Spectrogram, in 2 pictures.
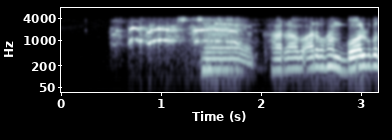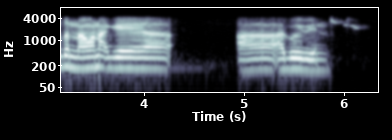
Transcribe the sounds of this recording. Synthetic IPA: hɛ̃kʰaɾabaɾubakʰanbɔlkɔd̪ɔnawanaʔɡɛ | aaɡujbin

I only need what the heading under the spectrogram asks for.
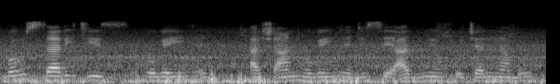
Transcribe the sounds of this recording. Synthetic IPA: bɐɦʊt̪saːɾit͡ʃiːz | ɦoɡɐiɦɛaːʃaːnɦoɡɐiɦɛd͡ʒɪsːeʔa̰ːd̪mijõkot͡ʃɐlnabɐɦʊt̪

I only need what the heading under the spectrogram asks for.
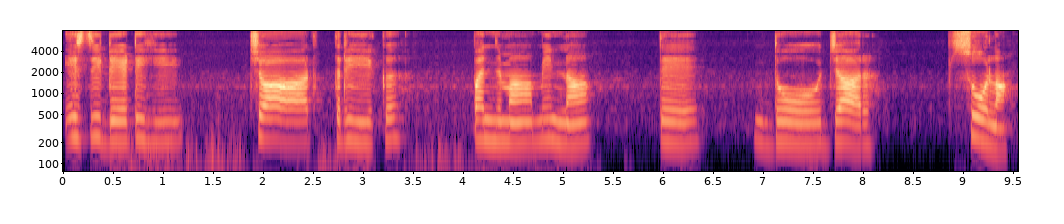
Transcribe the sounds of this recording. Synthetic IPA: ɪsd̪iːɖeːʈɦiː | t͡ʃaːɾt̪əɾiːk | pəɲd͡ʒmãːmiːnãː | t̪eː | d̪oːd͡ʒaːɾ | soːlãː

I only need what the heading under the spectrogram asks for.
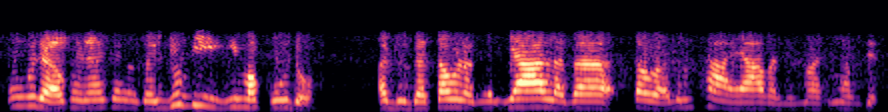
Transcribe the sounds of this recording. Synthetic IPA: udɐːkʰojnakɐŋɐɡɐjubiɡimɐkudo | ɐdudɐtɐwlɐɡɐjalɐɡɐtɐwɾɐːdumtʰajabɐnimɐmojd͡ʒe

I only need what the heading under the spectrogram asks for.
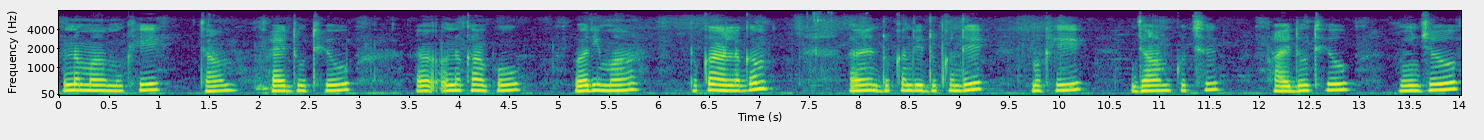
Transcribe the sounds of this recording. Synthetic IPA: ʊnmãmũːkʰe | d͡ʑaːmfaːɪd̪ot̪ʰijo | ɛ̃ːʔʊ̰nkʰãpoː | ʋɐɾimã | ɖʱʊkəɽ̃ə̃lɐɠəmɪ̆ | ɛ̃ːɖʱʊkə̃nd̪eɖʱʊkə̃nd̪emũːkʰe | d͡ʑaːmkʊd͡ʑʱʊ̆ | faːɪd̪ot̪ʰijo | mʊ̃ɦɪ̃ɲd͡ʑo

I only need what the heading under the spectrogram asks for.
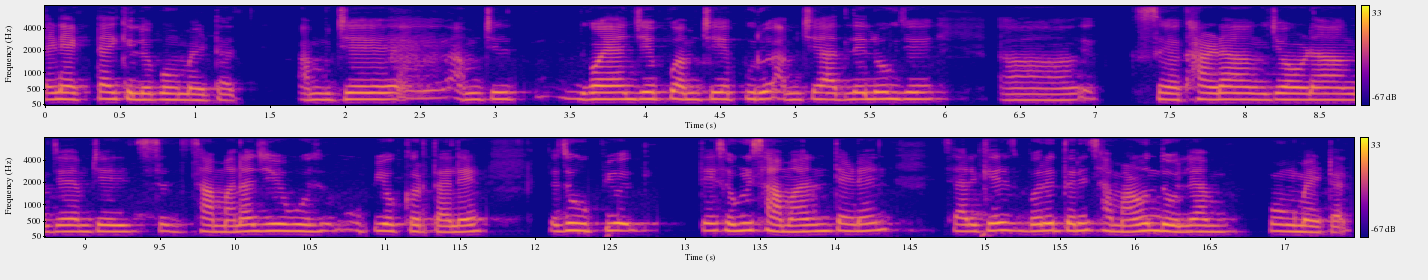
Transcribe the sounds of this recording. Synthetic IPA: t̪jaɽ̃iek̚ʈajkelopõŋɡmɛɭʈ̪at̪̚ | amd͡ʑeamt͡ɕeɡojãnd͡ʑepamt͡ɕepuɾamt͡ɕead̪lelokd͡ze | skʰaɽ̃ãŋɡd͡ʑəʋɽ̃ãŋɡd͡ʑeamt͡ɕesamanad͡ʑeupjoɡ̚kəɾt̪ale | t̪əd͡zəupjo | t̪esəɡɭiːsamannt̪eɽ̃en | saɾkʰebəɾet̪əɾiːnsamaɽ̃uːnd̪owleampoŋɡmɛɭt̪at̪

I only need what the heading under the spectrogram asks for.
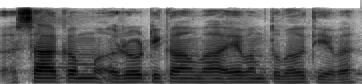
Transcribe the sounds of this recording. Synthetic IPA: saːkɐmɾoːʈikaːmʋaːeːʋɐmt̪ubʱɐʋt̪ijɐʋɐ

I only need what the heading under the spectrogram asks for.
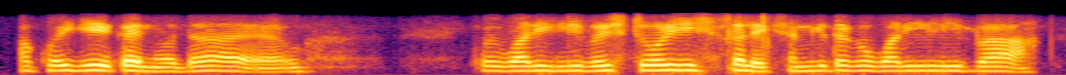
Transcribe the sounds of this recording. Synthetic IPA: ɐkʰojɡikɐjnodɐ | kʰojwaɾiliβɐistoɾikɐlek̚sɐnɡidɐɡɐwaɾilibɐ

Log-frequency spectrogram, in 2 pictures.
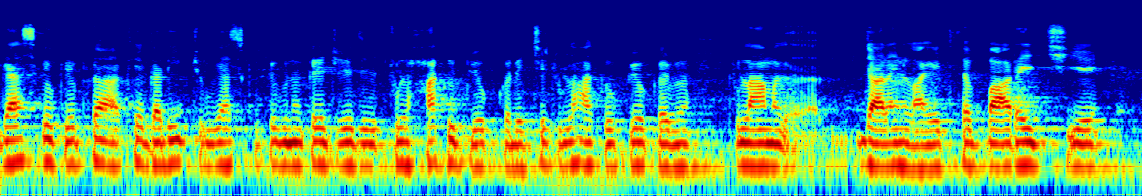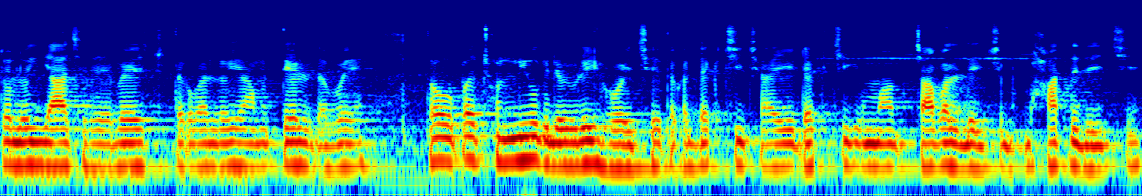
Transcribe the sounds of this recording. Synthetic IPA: ɡɛskeupjoɡkəak̪ʰieɡəɾibt͡ʃʰɡɛskeupjoɡnɛkəɾɛt͡ʃʰɛet̪t͡ʃulɦakeupjoɡkəɾɛt͡ʃʰiɛt͡ʃulɦakeupjoɡ̚kəɾbet͡ʃulamḛd͡ʒaɾanelaɡɛt͡ʃʰɛ̥səbbaɾət͡ʃʰijɛt̪oloɡijat͡ʃʰɛɾɛbɛt̪əkbəloɡijamet̪eld̪əbɛ | t̪ɔopəɾt͡ʃʰonːijoked͡ʒəɾuɾiɦojt͡ʃʰɛt̪ɔokɖəkʰt͡ʃit͡ʃʰaiɖəkʰt͡ʃikmat͡ʃabəld̪ɛt͡ʃʰɛbʱat̪d̪ɛt͡ʃʰɛ

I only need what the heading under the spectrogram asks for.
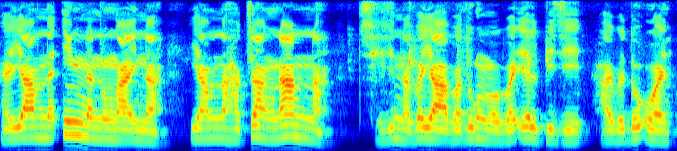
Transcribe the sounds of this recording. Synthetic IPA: jamnɐʔiŋnɐnuŋajnɐ | jamnɐɦak̚t͡ʃaŋnanːɐ | sizinːɐbɐjabɐːduɡumbɐbɐʔelpid͡ʒihajbɐduʔoj

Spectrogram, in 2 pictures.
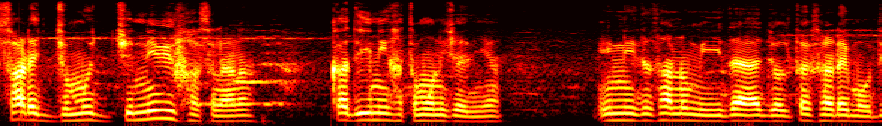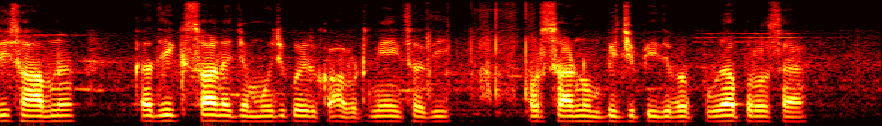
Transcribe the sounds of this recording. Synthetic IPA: saːɖeːd͡ʒəmːũːd͡ʒɪnːĩːbiːpʰəsəlɛːnaː | kəd̪iːnĩːkʰət̪əmɦoːnĩːt͡ʃaːiːd̪ɪjãː | ɪnːĩːt̪ãːsaːnũːmiːd̪aːɛːd͡ʒəlt̪əksaːɖeːmoːd̪iːsaːbnə | kəd̪iːksaːɽeːd͡ʒəmːũːt͡ʃkoːiːɾɪkaːʋəʈnĩːaːiːsəkd̪iːɔːɾsaːnũːbiːd͡ʒeːpiːd̪eːpəpuːɾaːpəɾoːsaɛː

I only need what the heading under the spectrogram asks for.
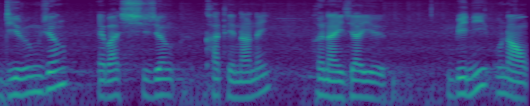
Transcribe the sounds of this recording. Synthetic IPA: diɾuŋzɯŋ | ebasizɯŋkʰatʰenanɯj | hɯnajzajɯ | biniunaw

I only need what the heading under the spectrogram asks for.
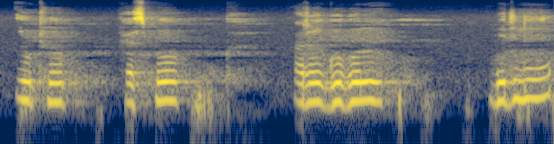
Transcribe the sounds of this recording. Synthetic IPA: jutʰubpʰesbuk | aɹuɡuɡɔl | bidinɛ

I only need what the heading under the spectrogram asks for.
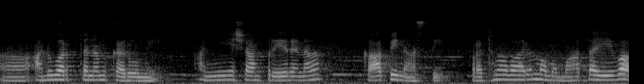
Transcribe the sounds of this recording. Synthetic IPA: ɐnuʋɐɾt̪ɐnɐmkɐɾuːmi | ɐnjɐeʃaːmpɾeːɾɐɳɐkaːpinaːst̪i | pɾɐt̪ʰɐmɐʋaːɾɐmːɐmɐmaːt̪ɐeːʋɐ

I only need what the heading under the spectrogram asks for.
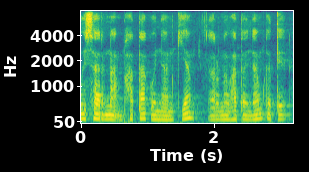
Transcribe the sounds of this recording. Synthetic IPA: ɔjsaɾnaʔbʱat̪akɔɲamkija | aɾɔnabʱat̪aɲamkat̪ɛ

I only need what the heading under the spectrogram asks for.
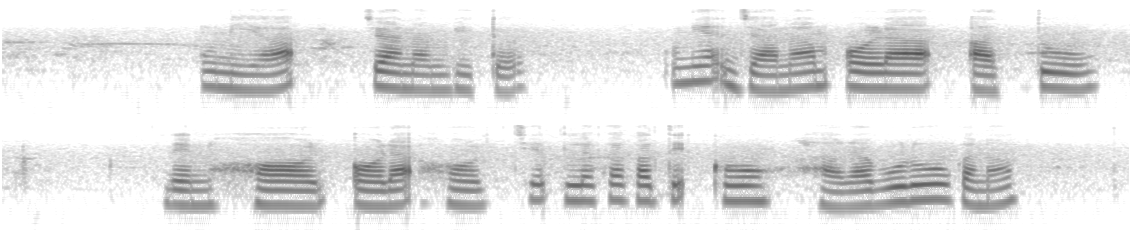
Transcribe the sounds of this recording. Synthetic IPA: unijaʔd͡ʒanambʱit̪əɾ | unijaʔd͡ʒanamɔɽaʔat̪u | ɾɛnhɔɽɔɽaʔhɔɾt͡ʃɛt̪̚ləkakat̪ɛʔ̚kɔhaɾabuɽukana

